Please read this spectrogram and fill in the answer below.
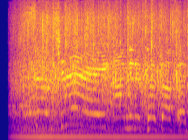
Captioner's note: applause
